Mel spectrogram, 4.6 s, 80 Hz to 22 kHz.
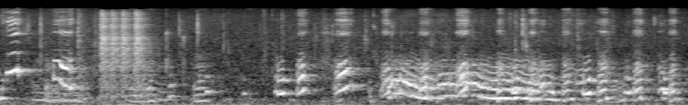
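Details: Vizsla puppies from a litter of about a dozen, two weeks old and born 20 February 2012, whimpering: thin wavering squeals that rise and fall, overlapping in quick bursts from several pups, with a brief rustle near the start.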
